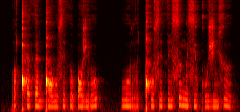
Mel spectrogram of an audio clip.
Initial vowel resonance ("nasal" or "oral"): oral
